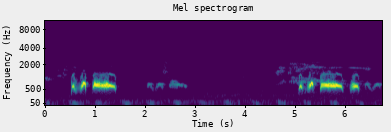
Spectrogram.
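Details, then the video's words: Lure spotted dove calling to excite wild rivals: two strong, low cooing phrases, each made of quick short notes and a sustained burry coo, separated by soft, quieter murmurs. "Chim cu gáy mồi chuẩn thúc kích bổi nhanh nổi hiệu quả ll Chim cu mồi"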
